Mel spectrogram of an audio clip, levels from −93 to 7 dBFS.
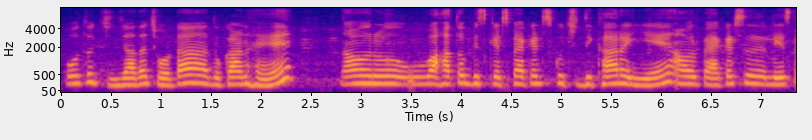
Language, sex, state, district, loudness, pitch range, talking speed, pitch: Hindi, female, Bihar, West Champaran, -17 LUFS, 210-235 Hz, 145 wpm, 225 Hz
